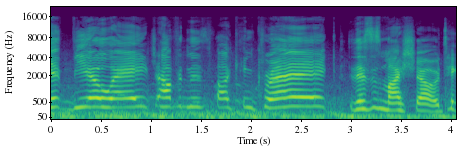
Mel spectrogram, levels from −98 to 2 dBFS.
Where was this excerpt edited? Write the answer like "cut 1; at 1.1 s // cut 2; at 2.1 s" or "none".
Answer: cut 1; at 2.9 s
